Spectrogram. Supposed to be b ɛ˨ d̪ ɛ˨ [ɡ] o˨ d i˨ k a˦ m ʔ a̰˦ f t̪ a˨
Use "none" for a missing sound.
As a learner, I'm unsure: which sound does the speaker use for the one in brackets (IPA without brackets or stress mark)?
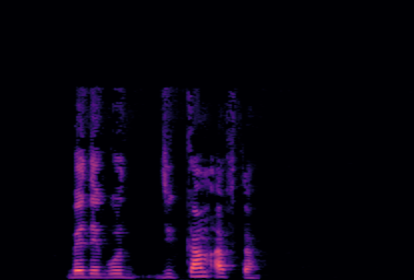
ɡ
